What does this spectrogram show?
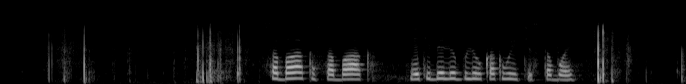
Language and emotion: Russian, sad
